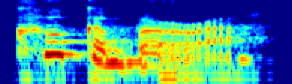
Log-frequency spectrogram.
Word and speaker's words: kookaburra: I saying it correctly it's actually kookaburra kookaburra am I saying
